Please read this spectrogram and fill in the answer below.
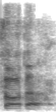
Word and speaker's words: solder: There is an L in the word, isn't there? But I think it's pronounced sodder in the States, or at least some parts of the States, yeah.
